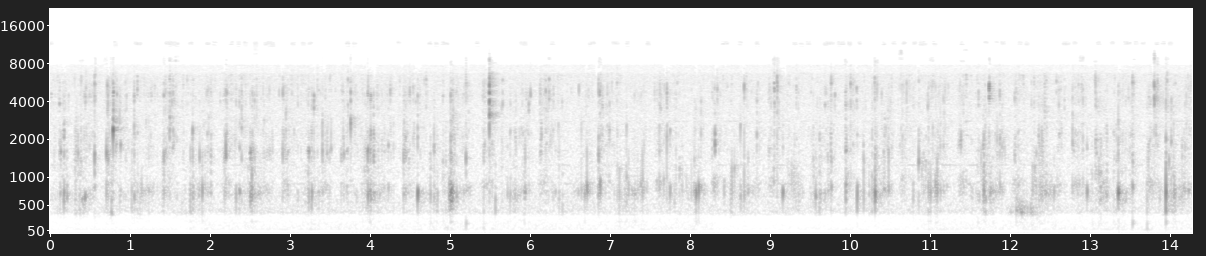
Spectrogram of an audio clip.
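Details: Mindy, a pet Shetland Sheepdog, eating treats and drinking, no talking: quick, overlapping wet smacks and crunchy bites, rising and falling in loudness throughout.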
